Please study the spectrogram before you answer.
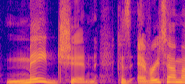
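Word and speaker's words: Mädchen: But they named her Madchen because she says that's how it's pronounced, Madchen.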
